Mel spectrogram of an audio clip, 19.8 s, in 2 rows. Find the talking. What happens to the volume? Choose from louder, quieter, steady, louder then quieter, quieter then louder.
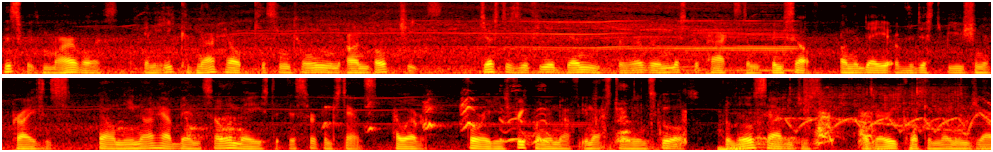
steady.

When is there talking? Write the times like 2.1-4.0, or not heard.
0.0-19.7.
